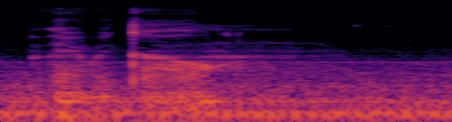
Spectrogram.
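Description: A woman speaking softly, half-whispered, for about a second near the start, with a brief click in the middle of it, over a steady low room hum.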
